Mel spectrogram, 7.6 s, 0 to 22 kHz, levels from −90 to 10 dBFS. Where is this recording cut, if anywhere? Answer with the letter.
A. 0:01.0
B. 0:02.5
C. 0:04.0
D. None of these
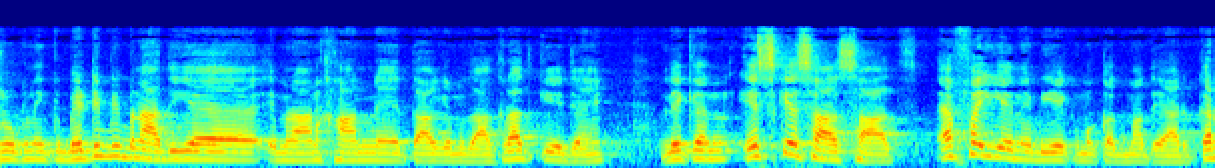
C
